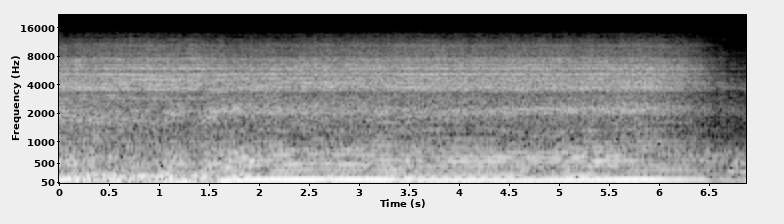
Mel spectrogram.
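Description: A saw struggling through a cut while pipe is being installed in a floor: a loud, continuous motor whine with a strong humming drone that shifts pitch as it bogs down, then eases off near the end, with no talk.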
